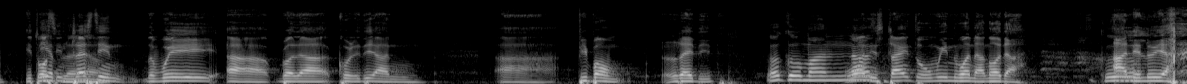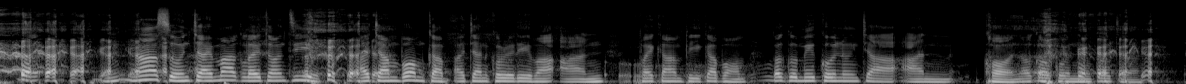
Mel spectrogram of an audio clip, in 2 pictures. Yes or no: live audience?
yes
